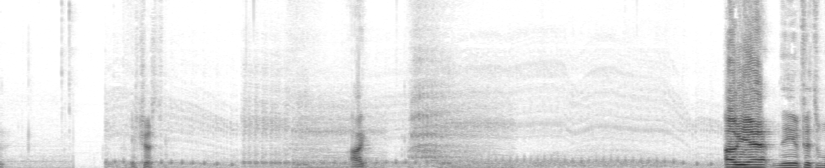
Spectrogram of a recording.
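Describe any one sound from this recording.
A motorbike engine hums.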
